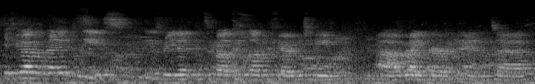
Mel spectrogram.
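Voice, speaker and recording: A woman performing a comedic fan fiction reading on stage, nerdily enthusiastic, mixing mock-dramatic delivery with deadpan, self-deprecating asides. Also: medium pitch, normal speed. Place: indoor live comedy reading event before an audience. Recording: roomy echo, distant mic, audience crowd noise. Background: audience laughter.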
